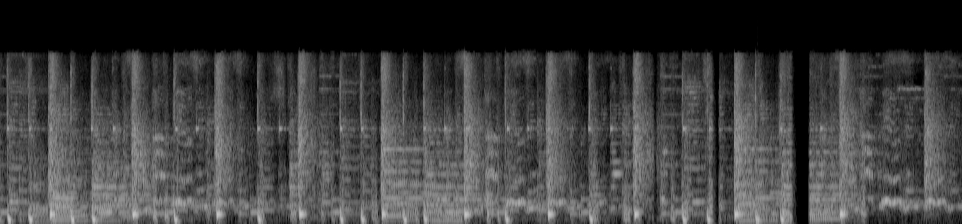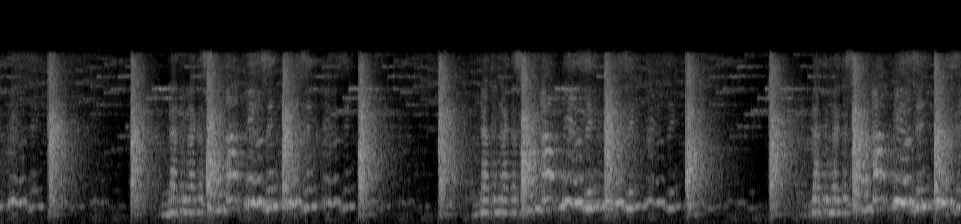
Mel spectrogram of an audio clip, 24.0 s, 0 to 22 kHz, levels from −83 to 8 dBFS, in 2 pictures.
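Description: From 7.71 to 9.01 s the audio stutters in repeated stalls. Packets arrived late, so the jitter buffer kept running dry. About 16 short gaps were filled with continued sound, 272 ms in all, the longest 90 ms. A lighter burst follows from 9.47 to 9.85 s, with six tiny gaps of 12 ms or less.

At 9.89 s there is a call audio freeze lasting until 10.13 s. The buffer likely ran empty after packets were held up in transit. The last sound is stretched, then fades, leaving about 140 ms of silence. Nothing is lost, but the delay grows by 225 ms.

From 11.16 to 12.06 s a jitter buffer slow-down drags the sound to 91% speed. The receiver repeated single pitch periods to rebuild its reserve, adding 82 ms. Pitch stays the same, but sounds are drawn out.

From 13.85 to 17.05 s a jitter buffer speed-up runs the audio at 109% speed. The receiver trimmed short pieces to cut excess delay, about 0.3 s in total. 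The pace sounds hurried while the pitch holds steady. Throughout, the call codec's coding noise and its cutoff near 8 kHz remain audible.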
